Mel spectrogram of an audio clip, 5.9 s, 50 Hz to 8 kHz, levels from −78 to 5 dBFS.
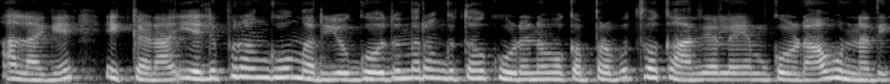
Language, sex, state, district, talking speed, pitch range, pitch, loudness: Telugu, female, Andhra Pradesh, Anantapur, 130 wpm, 225-275 Hz, 245 Hz, -15 LUFS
